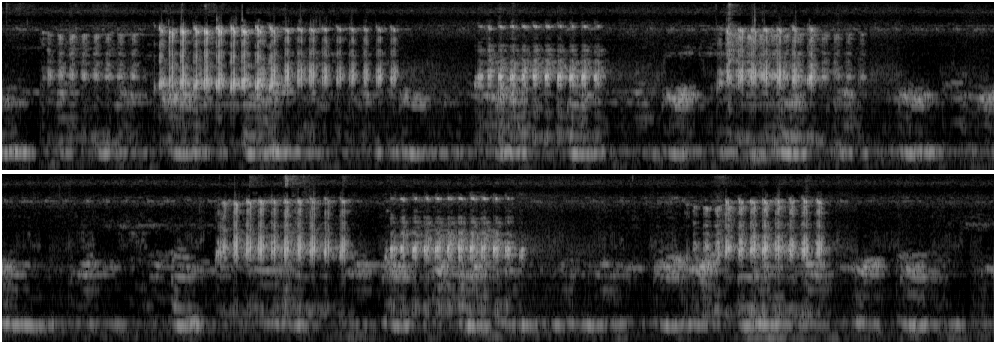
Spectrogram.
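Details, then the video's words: Rain at night with frogs calling in the dark; loud trains of fast rattling pulses come in short bouts, six clusters spread over the recording, above a constant low-pitched croaking chorus. "frog singing in the dark night when it rains"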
